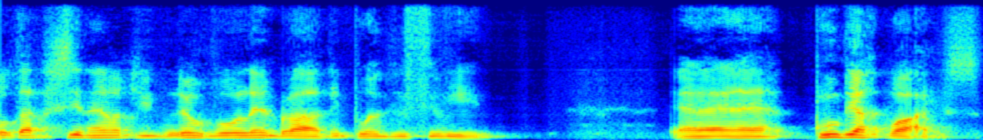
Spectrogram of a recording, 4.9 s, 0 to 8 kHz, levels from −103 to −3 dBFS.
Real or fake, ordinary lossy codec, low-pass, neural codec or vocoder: fake; none; none; codec, 16 kHz, 1 kbps, FreqCodec, larger model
